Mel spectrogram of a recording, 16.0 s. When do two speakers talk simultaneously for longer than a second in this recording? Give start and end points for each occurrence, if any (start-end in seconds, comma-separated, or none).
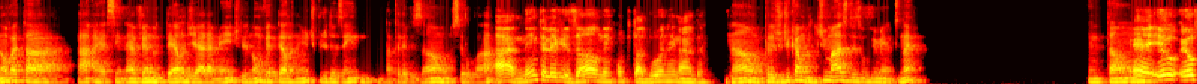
none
